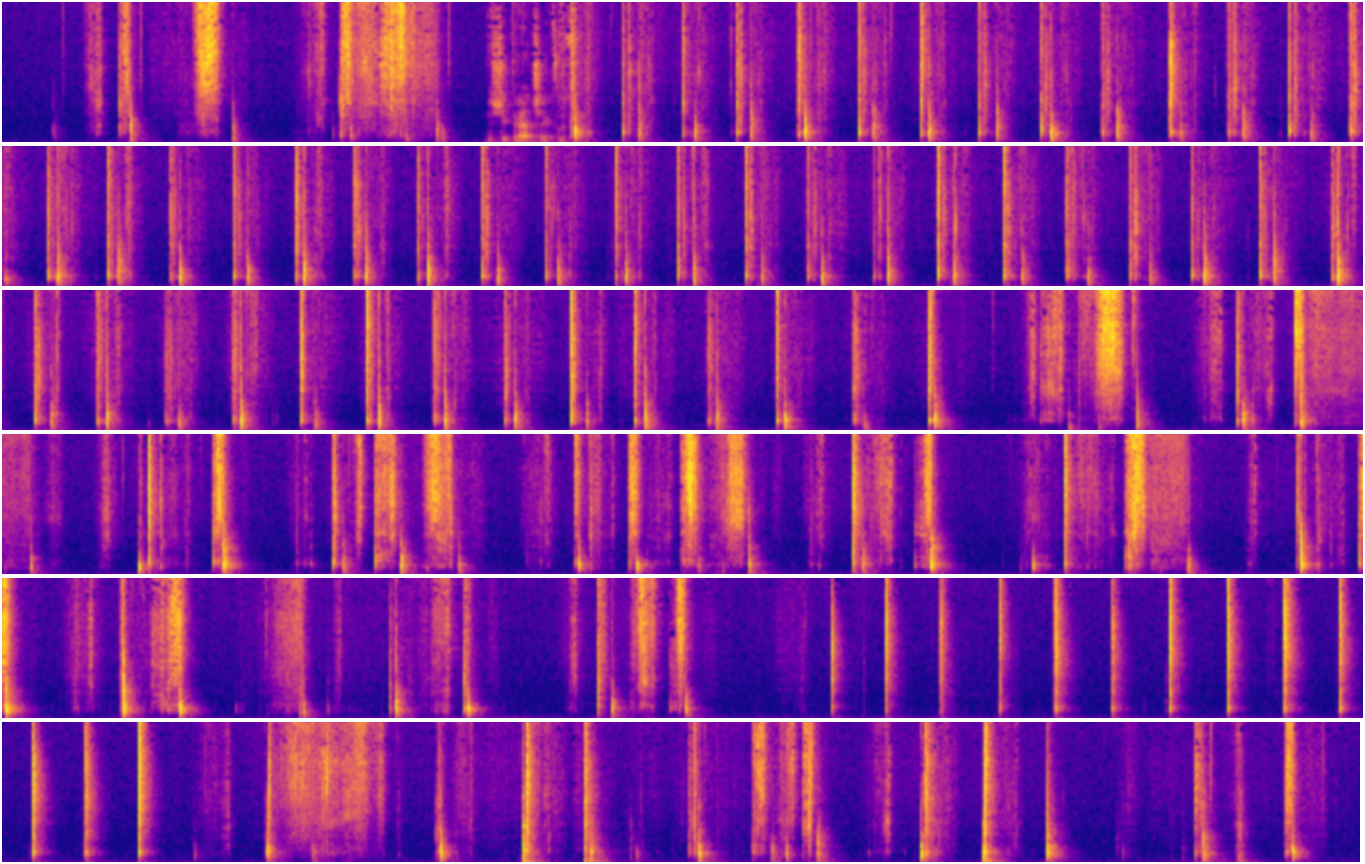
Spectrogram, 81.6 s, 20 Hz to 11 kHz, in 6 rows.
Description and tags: ceramic 09b highheels shuffle tap threshold
Shuffling on ceramic tiles: high heels. Recorded with a ZOOM H2 in a bathroom of a house, normalized with Audacity.
steps, footsteps, footstep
